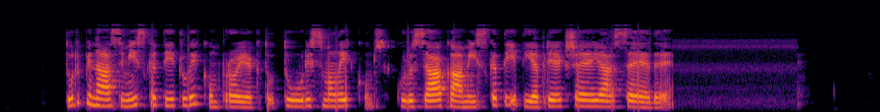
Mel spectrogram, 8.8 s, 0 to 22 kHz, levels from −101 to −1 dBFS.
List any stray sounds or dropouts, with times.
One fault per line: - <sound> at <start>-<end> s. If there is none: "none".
none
